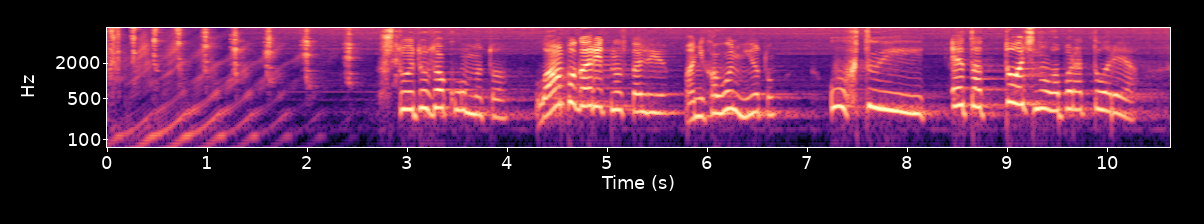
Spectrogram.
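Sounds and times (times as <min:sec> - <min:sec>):
antique clock mechanism ratcheting: 0:00.0 - 0:03.2
rising mechanical whirr of an antique clock mechanism: 0:00.0 - 0:04.7
speech: 0:02.9 - 0:10.4.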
